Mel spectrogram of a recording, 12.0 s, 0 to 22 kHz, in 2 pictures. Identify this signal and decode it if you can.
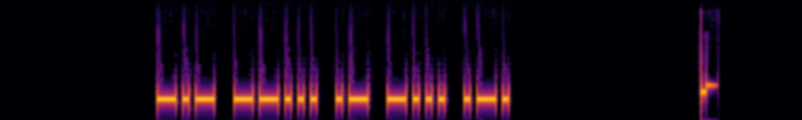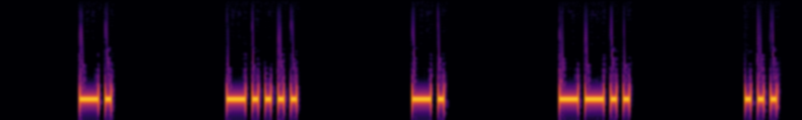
Morse code, heard as a keyed tone, about 25 wpm, spaced as for 13 wpm, 700 Hz. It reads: K7ABR N6NZS
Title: USA Call Signs - 5 Characters - 6x Character Spacing - 25wpm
